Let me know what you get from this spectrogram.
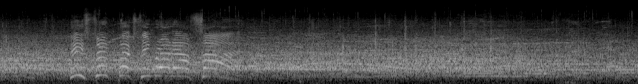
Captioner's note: crowd cheering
